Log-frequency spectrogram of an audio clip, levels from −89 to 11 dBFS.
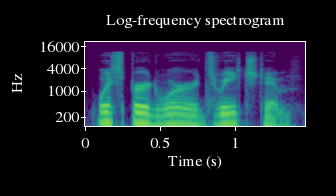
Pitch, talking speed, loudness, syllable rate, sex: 110 Hz, 165 wpm, -16 LUFS, 5.0 syllables/s, male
